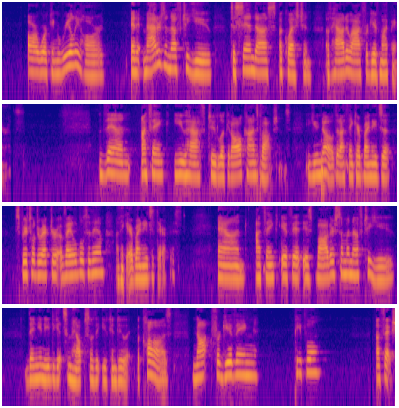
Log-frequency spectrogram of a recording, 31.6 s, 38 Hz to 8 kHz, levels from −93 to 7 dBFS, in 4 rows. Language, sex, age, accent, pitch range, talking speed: English, female, 50-69, American, 155-185 Hz, 155 wpm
